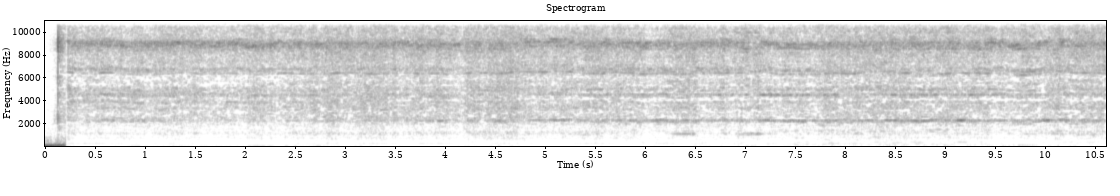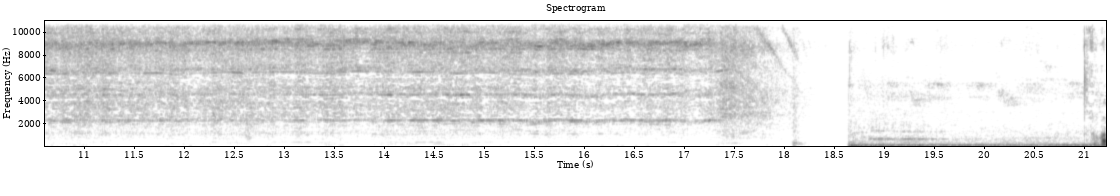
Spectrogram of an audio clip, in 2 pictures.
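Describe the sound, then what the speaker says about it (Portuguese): Variable-speed angle grinder running at low speed to lightly grind and bevel the cut edge of floor tile, a steady whine holding for about seventeen seconds before it cuts off and winds down. "Essa aqui é uma esmerilhadeira com controle de velocidade. Então a gente vai usar uma rotação bem baixinha só para dar uma desgastada."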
